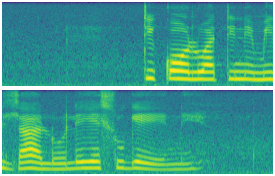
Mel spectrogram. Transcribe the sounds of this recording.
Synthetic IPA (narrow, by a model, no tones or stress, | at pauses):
tʼik̬ɔlwatʼinemiɮalɔlɛjeɬuk̬ɛːnɛ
